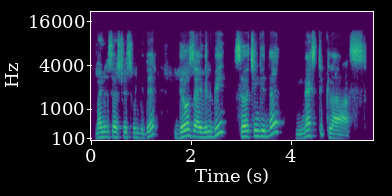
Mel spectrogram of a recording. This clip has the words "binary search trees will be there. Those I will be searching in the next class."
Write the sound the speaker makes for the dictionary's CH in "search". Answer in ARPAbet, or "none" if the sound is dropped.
S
